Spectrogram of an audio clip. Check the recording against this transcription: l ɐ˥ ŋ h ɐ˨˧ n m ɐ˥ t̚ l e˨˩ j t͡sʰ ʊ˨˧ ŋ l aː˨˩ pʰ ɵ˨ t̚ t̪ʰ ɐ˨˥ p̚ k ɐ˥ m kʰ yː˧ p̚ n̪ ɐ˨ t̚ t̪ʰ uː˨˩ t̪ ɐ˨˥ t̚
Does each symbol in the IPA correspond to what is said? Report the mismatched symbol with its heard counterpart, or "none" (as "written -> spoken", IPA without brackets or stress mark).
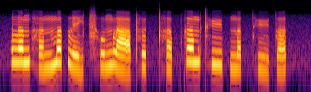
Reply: uː˨˩ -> yː˨˩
